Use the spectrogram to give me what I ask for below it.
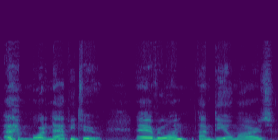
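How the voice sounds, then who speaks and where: Cheerful, hesitant higher-voiced man. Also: lively intonation, normal speed. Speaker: tabletop player. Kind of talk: casual introduction on a game stream.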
